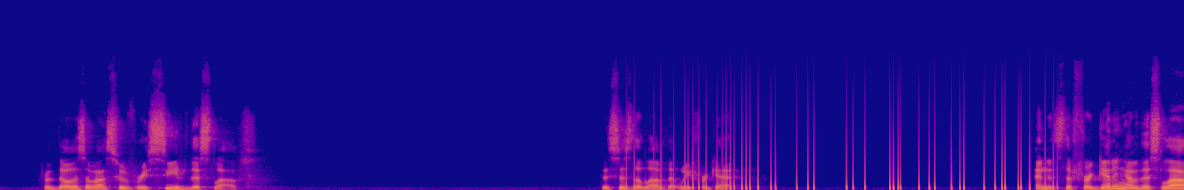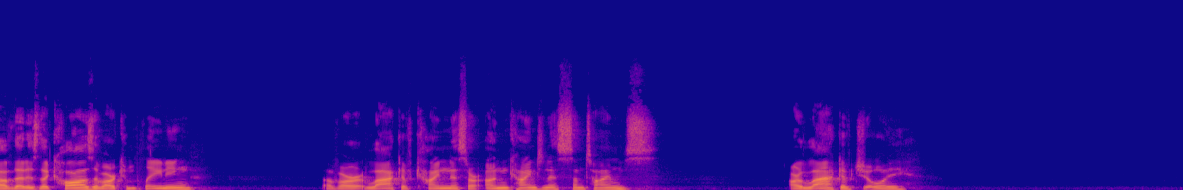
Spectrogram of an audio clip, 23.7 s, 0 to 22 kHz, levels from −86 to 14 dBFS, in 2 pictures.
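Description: Speech with a train of clicks from 6.27 to 10.59 s: some fifty similar pops, about 10.7 per second at uneven spacing, peaking roughly 15 dB above the signal. Unlike random crackle, they share one shape and tick through pauses, likely interference or a faulty connection.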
